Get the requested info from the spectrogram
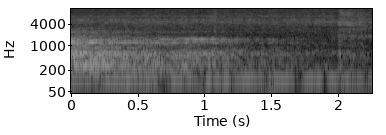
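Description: Spirit box output through a loudspeaker: static-laden sweep noise with faint broken voice fragments, fading away steadily over the two seconds.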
